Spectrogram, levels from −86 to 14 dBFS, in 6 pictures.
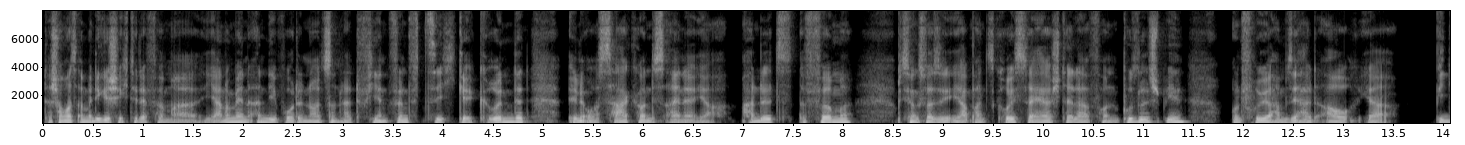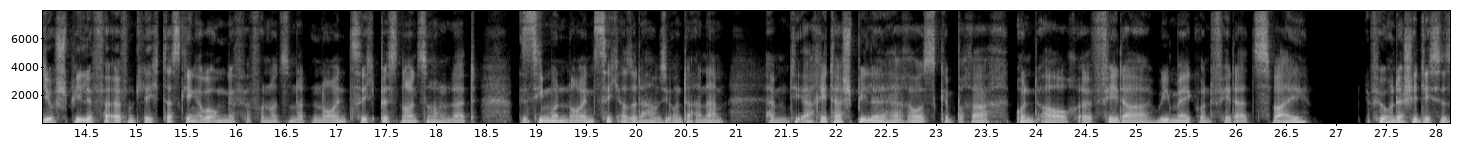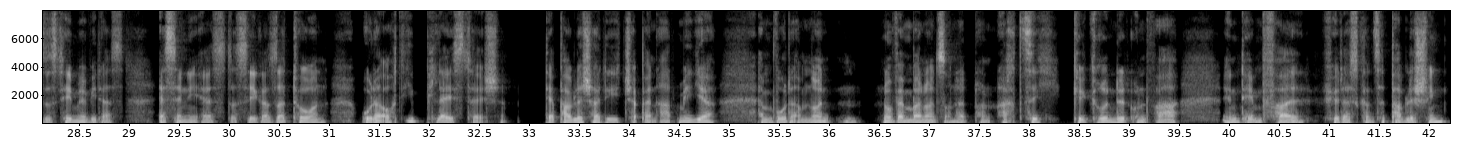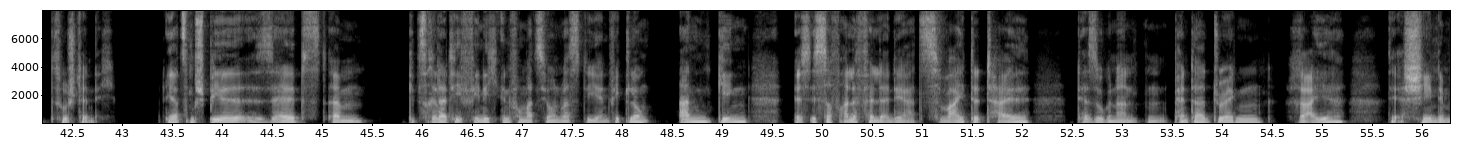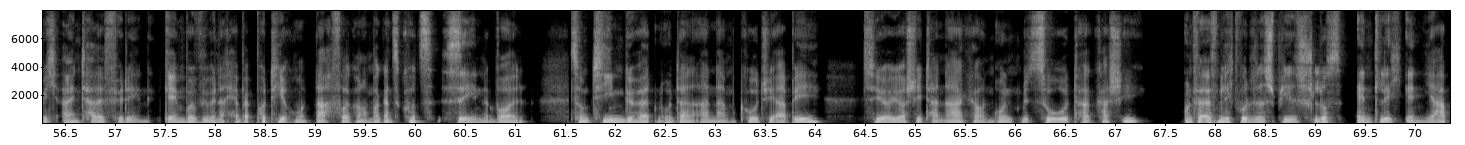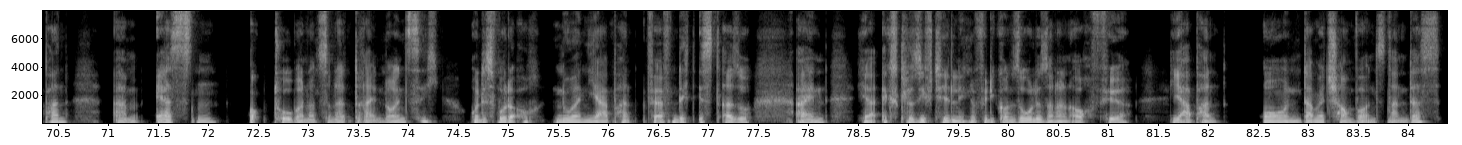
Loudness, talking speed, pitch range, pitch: -19 LUFS, 140 wpm, 80-105 Hz, 90 Hz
